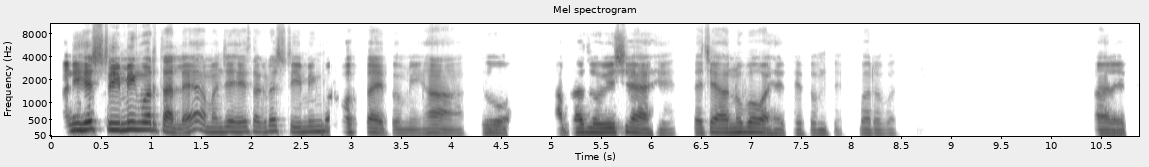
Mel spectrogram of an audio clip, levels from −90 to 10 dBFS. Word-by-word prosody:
आणि 190 - +5
हे 220 - +11
स्ट्रीमिंगवर 210 0 +5
चाललंय 130 - +1
हं, 215 - -4
म्हणजे 140 +2 -3
हे 140 +1 -2
सगळं 150 +1 -6
स्ट्रीमिंगवर 150 -1 -5
बघताय 130 -2 -3
तुम्ही 105 -2 -10
हां, 110 -4 -5 0.2
जो 115 -1 -5 0.5
आपला 115 +3 -2
जो 130 - +3
विषय 130 +1 +1
आहे, 105 -4 -3 0.2
त्याचे 120 +4 -5
अनुभव 130 +2 0
आहेत, 105 -2 -8
हे 100 - -9
तुमचे. 95 -1 -14 0.2
बरोबर. 105 -1 -13 2.0
अरे! 100 -1 -4
125 Hz, 130 wpm, -23 LUFS, 105-145 Hz, 2.0 s, हे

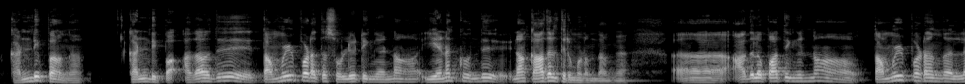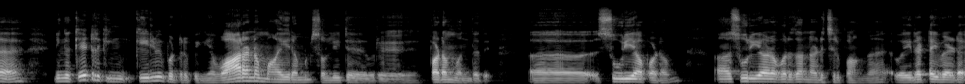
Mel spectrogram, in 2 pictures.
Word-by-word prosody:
கண்டிப்பாங்க, 135 - +2 0.6
கண்டிப்பா. 135 -2 +1 0.2
அதாவது 145 +7 +2 0.5
தமிழ் 170 - +3
படத்த 160 -4 +5
சொல்லிட்டீங்கன்னா, 125 -1 -1 0.4
எனக்கு 170 +5 -1
வந்து 145 +3 -2 0.3
நான் 145 +1 +3
காதல் 160 +3 +6
திருமணம் 95 -4 -3
தாங்க. 85 0 -9 0.6
ஆ - - -3 0.6
அதில 150 +6 +4
பார்த்தீங்கன்னா, 155 +1 0 0.6
தமிழ் 175 - +2
படங்கள்ல, 145 -5 +1 0.5
நீங்க 145 +1 -1
கேட்ருக்கிங் 195 -10 +1 0.2
கேள்விப்பட்டிருப்பீங்க? 130 - -3
வாரணம் 160 -5 +7
ஆயிரம்னு 110 -1 -3
சொல்லிட்டு, 100 +2 -5 0.2
ஒரு 85 -1 -9 0.5
படம் 115 -1 +3
வந்தது. 90 -1 -10 0.5
ஆ - - -4 0.7
சூர்யா 135 -1 +3
படம். 95 +8 -6 0.4
அ - - -2 0.2
சூர்யா 140 -1 +3
அவரு 125 -1 -1
தான் 120 -1 -6
நடுச்சுருப்பாங்க. 95 -3 -8 0.3
அ - - -1
இரட்டை 115 +2 +1
வேட 110 -1 +2
135 Hz, 115 wpm, -23 LUFS, 110-155 Hz, 0.7 s, வாரணம்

